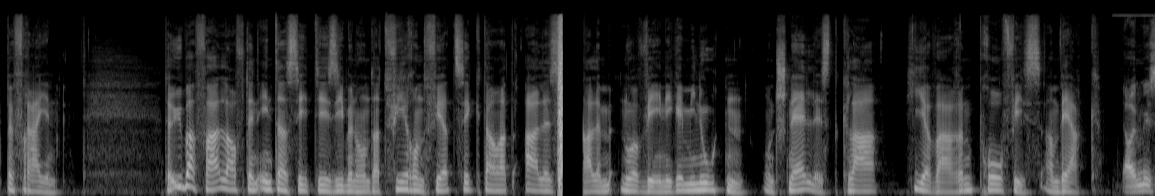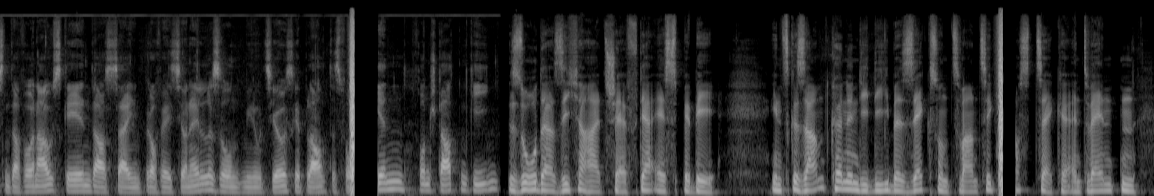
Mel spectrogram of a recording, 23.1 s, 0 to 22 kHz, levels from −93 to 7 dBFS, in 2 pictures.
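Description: At 5.46 s the speech breaks in a wireless microphone squelch dropout lasting until 5.87 s, with the output muted for about 217 ms. Two more follow, from 15.01 to 15.33 s (a 247 ms mute) and from 21.48 to 21.71 s (a 138 ms mute). Each time the FM radio link fades, hiss rises briefly, and the receiver's squelch cuts the output to near silence before the signal recovers and the speech returns.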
